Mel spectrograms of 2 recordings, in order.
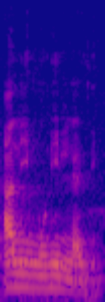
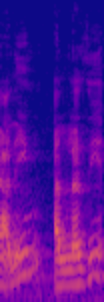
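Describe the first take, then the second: First: The words run together with a linking n sound. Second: The first word stops before the second word begins. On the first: "মিলাই পড়লে" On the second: "আলিম থামলে"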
